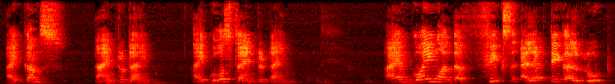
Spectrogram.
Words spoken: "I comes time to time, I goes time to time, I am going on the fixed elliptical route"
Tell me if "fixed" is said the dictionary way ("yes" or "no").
no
